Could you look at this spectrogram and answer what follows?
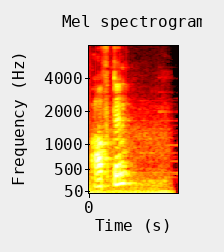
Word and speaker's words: often: supposed to be pronounced words like hasten and soften and fasten for example are sort of etymologically or morphologically similar words which do not pronounce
